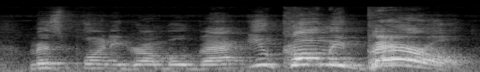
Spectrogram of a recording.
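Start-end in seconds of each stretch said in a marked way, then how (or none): 1.3-2.3 very loud, high-pitched yell. Narrator reads Daryl answering his teacher Miss Pointy: yelled. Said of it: "yelled Daryl".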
